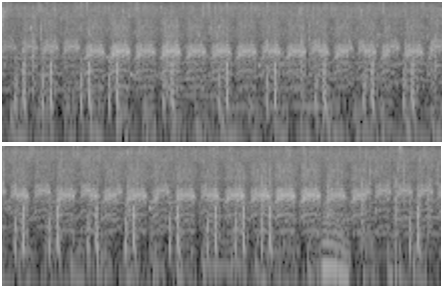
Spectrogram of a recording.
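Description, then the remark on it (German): A video game duck quacks in a rapid, nonstop stream of short, nasal quacks, steady and fairly loud throughout with no voices over it. “Irgendwo dreht die Ente auch wieder um, da muss man aufpassen.”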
